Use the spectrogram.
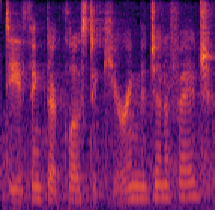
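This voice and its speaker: An actress playing a tough, inquisitive military commander in a video game, with a direct, questioning manner. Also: female voice, fairly low pitch, brisk, music in the background, close to an everyday voice. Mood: direct, inquiring. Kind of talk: video game character dialogue.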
